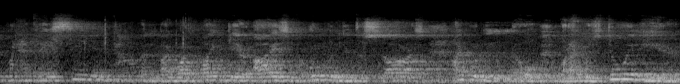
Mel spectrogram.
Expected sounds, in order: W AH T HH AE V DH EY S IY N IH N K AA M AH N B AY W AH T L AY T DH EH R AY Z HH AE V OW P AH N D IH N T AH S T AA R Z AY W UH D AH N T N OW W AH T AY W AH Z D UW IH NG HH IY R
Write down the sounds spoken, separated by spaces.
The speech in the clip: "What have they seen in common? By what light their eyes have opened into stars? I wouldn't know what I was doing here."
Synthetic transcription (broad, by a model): W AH T HH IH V DH EY S IY N IH N K AA M AH N B AY W AH T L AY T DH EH R AY Z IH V OW P AH N D IH N T AH S T AA R Z AY W UH D N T N OW W AH T AY W AH Z D UW IH NG HH IY R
